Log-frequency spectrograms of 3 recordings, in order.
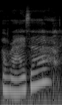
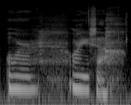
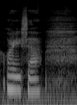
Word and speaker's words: Orisha: I guess I was saying Oriza, and it's Orisha. I forgot. Orisha.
